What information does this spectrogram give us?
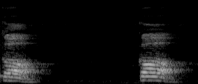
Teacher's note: आप खुद उच्चारण कीजिए, बोलिए क। आपके गले से आवाज आ रहा है, जब डायरेक्टली आपके गले से आवाज निकले तो उसे हम कहते हैं कंठ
